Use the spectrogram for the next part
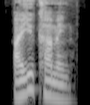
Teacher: Rising intonation for a question.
